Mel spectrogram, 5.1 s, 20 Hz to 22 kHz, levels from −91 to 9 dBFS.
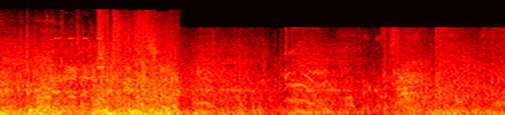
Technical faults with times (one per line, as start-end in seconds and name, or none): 1.77-5.05 input switched to a poorer device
